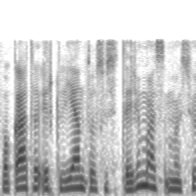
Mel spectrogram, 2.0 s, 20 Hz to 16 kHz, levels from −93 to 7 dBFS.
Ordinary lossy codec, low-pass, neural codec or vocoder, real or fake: MP3, 96 kbps; 7.2 kHz; codec, 16 kHz, 6 kbps, DAC; fake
